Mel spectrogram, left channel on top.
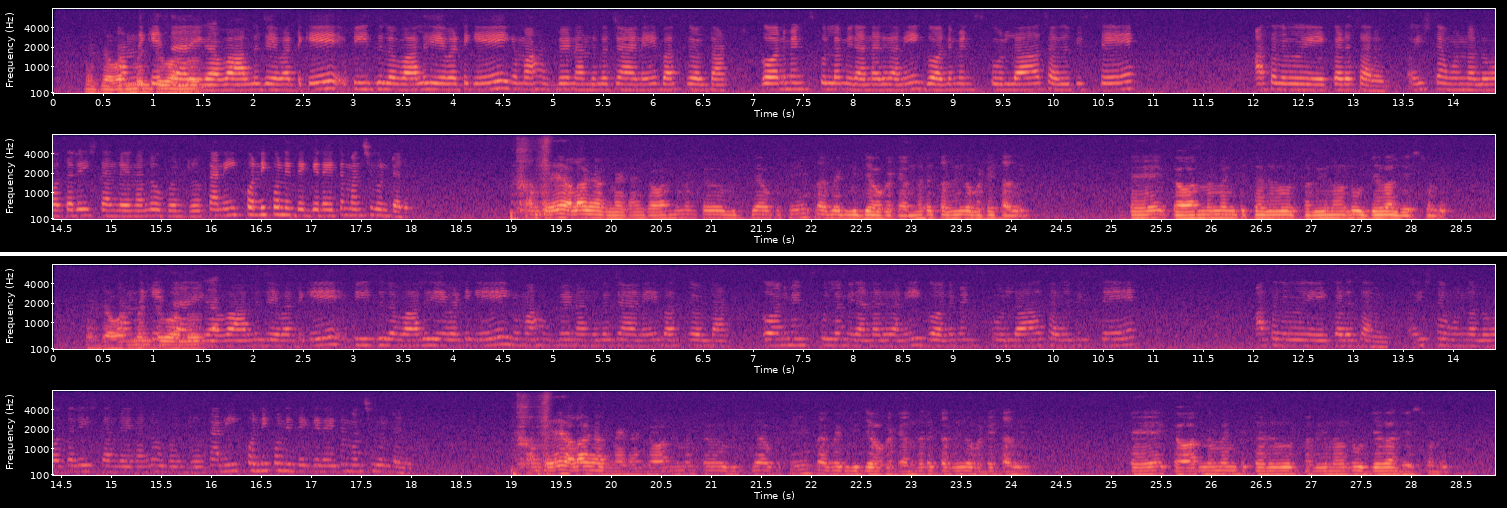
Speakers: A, on the left; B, on the left.
A: మీ గవర్నమెంట్
B: అందుకే
A: వాళ్ళు
B: సార్ ఇక వాళ్ళు చేయబట్టికే ఫీజులో వాళ్ళు చేయబట్టికే మా హస్బెండ్ అందులో జాయిన్ అయ్యి బస్సు తోలుతాండు గవర్నమెంట్ స్కూల్ లో మీరు అన్నరు గని గవర్నమెంట్ స్కూల్ లా చదువు పిస్తే అసలు ఎక్కడ సర్ ఇష్టం ఉన్నోళ్లు పోతరు ఇష్టం లేనోళ్ళ ఊకుంట్రూ కానీ కొన్ని కొన్ని దగ్గర అయితే మంచిగా ఉం
A: అంటే అలాగాదు మేడం గవర్నమెంట్ విద్య ఒకటే ప్రైవేట్ విద్య ఒకటే అందరు చదివిది ఒకటె అవి అంటే గవర్నమెంట్ చదువు చదివినోళ్ళు ఉద్యోగాలు చేస్తుంది ఇప్పుడు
